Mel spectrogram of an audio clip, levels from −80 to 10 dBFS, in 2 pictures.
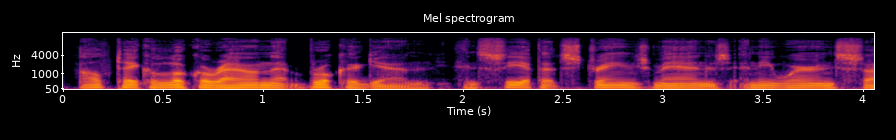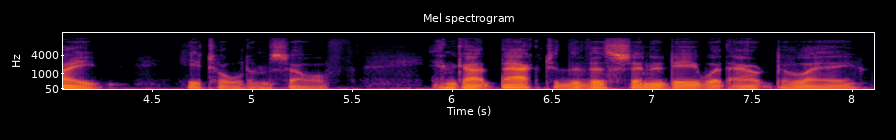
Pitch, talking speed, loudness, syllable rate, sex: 90 Hz, 215 wpm, -20 LUFS, 5.7 syllables/s, male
